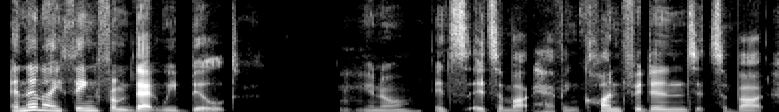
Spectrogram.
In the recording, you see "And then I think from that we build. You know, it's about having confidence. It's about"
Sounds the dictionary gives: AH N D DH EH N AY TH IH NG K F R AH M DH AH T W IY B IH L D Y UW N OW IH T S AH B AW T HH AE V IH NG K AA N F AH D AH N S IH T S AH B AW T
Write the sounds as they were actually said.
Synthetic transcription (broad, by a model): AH N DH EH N AY TH IH NG K F R AH M DH AH T W IY B IH L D Y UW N OW IH T S AH B AW T HH AE V IH NG K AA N F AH D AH N S IH T S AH B AW T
